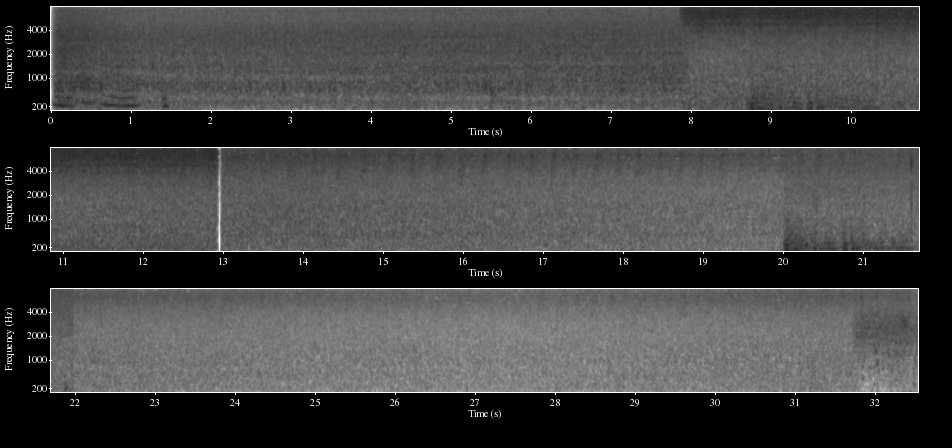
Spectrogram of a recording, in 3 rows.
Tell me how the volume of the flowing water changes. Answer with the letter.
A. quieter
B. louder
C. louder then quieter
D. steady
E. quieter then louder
A.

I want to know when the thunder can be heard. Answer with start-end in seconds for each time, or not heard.
8.7-10.6, 20.0-22.0.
